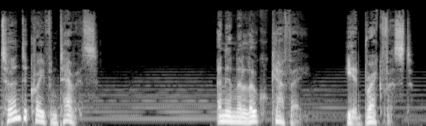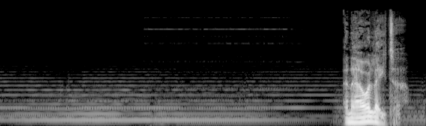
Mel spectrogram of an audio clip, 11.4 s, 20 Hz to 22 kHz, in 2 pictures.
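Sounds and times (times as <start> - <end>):
speech: 0.0 - 1.4, 2.9 - 5.6, 10.3 - 11.2
telephone ringing: 7.6 - 9.9.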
